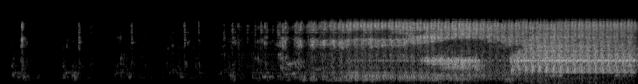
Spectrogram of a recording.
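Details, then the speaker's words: Embroidery machine stitching a shirt: even ticking at about 210 a minute builds into a steady high whirr with no snags or knocks; stitching normally. "i'm just watching it i can tell the way that it sounds if it's gonna mess my shirt up i've been using this machine for really quite a while now to know the sounds of it"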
